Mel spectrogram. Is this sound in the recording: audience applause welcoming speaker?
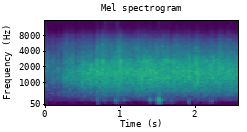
yes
